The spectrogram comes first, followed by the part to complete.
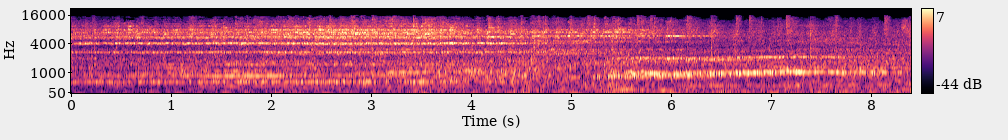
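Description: Music with a steady beat and held tones.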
